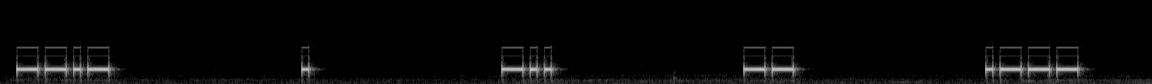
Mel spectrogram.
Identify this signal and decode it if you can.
Morse code, heard as a keyed tone, about 17 wpm, spaced as for 4 wpm, 710 Hz. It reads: QEDMJ
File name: CW-Online-Kurs / Anfänger / Lektion 012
